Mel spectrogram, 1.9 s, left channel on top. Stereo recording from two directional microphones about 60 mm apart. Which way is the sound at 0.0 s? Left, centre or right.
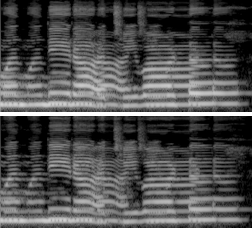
Left.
